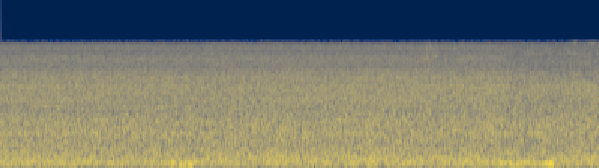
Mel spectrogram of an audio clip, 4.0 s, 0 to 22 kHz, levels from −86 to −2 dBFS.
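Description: A speech clip with an echo leak from start to finish, 0.0 to 4.0 s. A delayed copy of the voice trails it by about 0.18 s, only slightly quieter than the speech. Likely cause: a speakerphone whose echo canceller let the far end's audio back through.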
